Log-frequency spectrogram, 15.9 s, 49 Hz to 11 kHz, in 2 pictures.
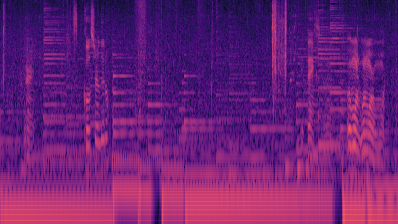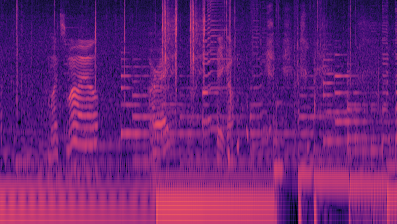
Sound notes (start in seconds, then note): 5.7 click; 11.3 click, click; 13.7 laughs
